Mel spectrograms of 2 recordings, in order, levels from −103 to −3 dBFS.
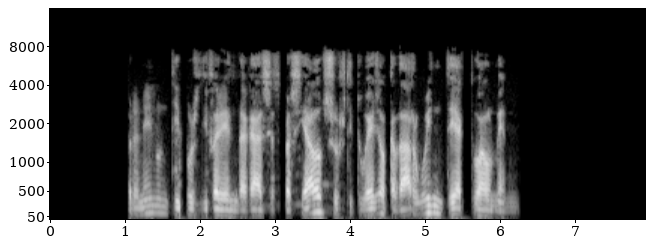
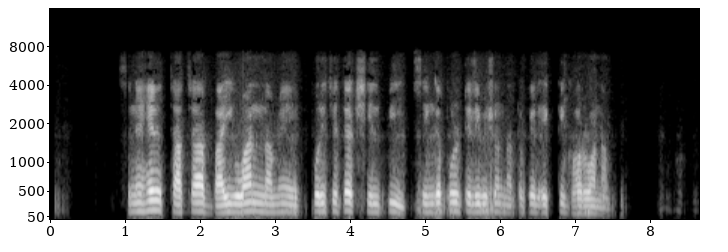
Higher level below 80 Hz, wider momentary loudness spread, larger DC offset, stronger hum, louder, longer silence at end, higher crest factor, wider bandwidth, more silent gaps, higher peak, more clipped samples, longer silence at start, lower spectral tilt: first, -58 dBFS vs -66 dBFS; about the same, 14 LU vs 13 LU; neither; neither; about the same, -20 LUFS vs -21 LUFS; first, 1.9 s vs 1.25 s; about the same, 20 dB vs 20 dB; first, 7.8 kHz vs 6.8 kHz; first, 3.07-3.12 s vs none; about the same, -2 dBFS vs -2 dBFS; neither; about the same, 1.05 s vs 1.05 s; second, -4 dB/octave vs -8 dB/octave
